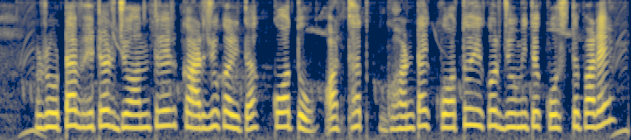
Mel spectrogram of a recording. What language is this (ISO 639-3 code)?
ben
